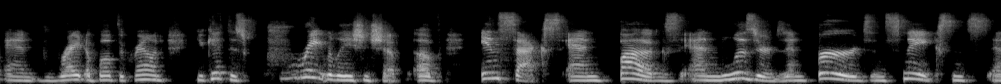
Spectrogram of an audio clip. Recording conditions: video call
